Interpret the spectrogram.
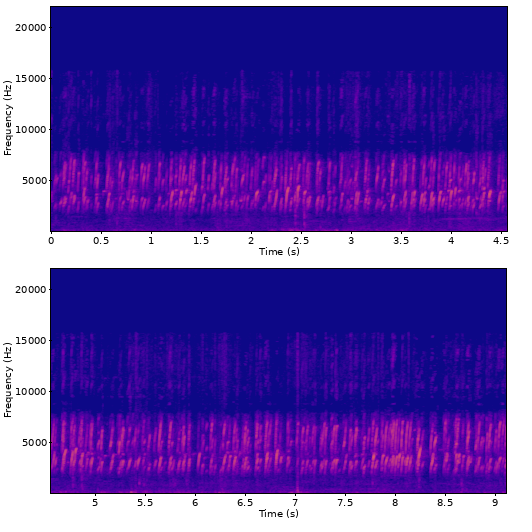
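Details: European goldfinch breeding-stimulation song: a continuous, crowded stream of rapid high twitters and tinkling chirps with no pauses, overlapping phrases giving a busy chorus-like texture over light background hum.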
